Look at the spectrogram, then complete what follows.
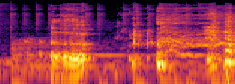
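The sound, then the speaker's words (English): A long, drawn-out burp rumbles with a croaky, rasping texture, swelling in bursts over a couple of seconds before trailing off. “Can you like edit in that burp into one of the bullies?”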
